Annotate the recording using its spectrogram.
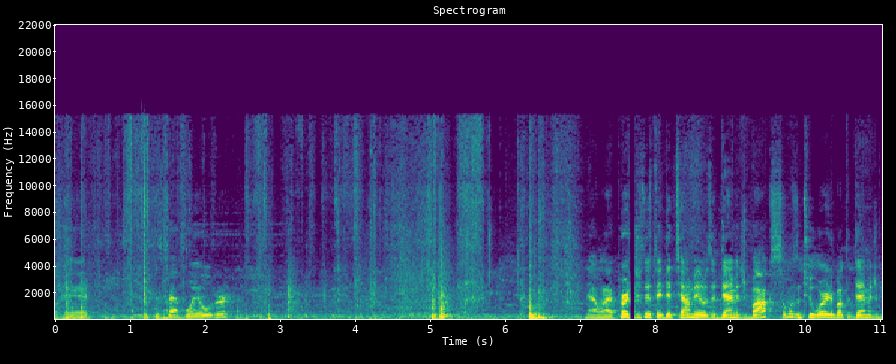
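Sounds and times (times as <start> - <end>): household background noise: 0.0 - 11.0.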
